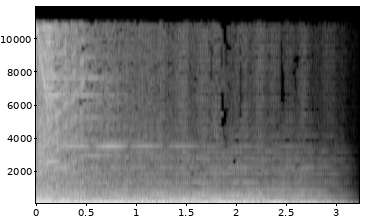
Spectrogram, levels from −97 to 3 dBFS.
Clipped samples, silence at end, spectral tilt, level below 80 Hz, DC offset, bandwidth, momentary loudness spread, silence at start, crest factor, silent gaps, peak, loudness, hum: under 0.1%; 0.1 s; -5 dB/octave; -20 dBFS; under 0.1%; 11.5 kHz; 13 LU; 0 s; 12 dB; none; -4 dBFS; -19 LUFS; none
